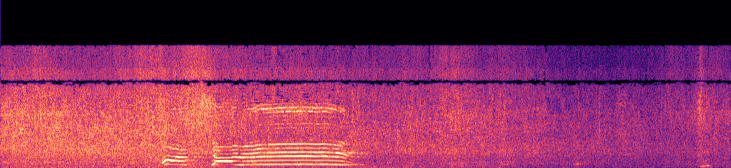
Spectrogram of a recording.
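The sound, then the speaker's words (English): Steady, hollow rush of rising sea surf at the end of a cave fills the space without pause, and partway through a short, high wailing cry rises over it before the churning water carries on alone. “The end of the cave. We can't go any further. That's it, then. That's it. The sea's rising.”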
